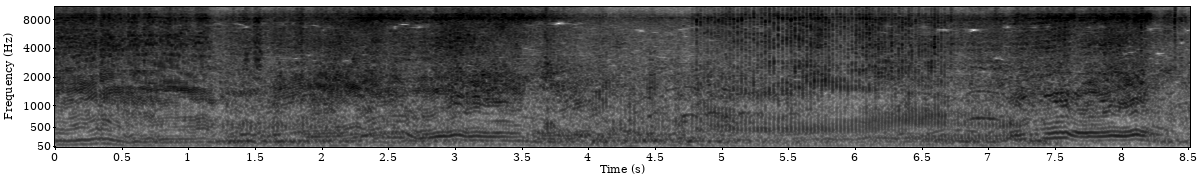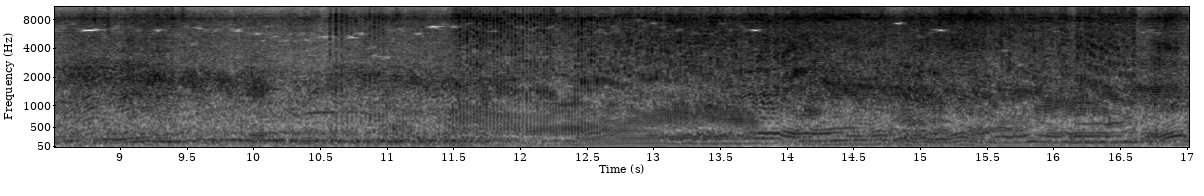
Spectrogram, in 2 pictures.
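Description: Engines of several MX1-class motocross bikes racing on a dirt track, revving up and down through the corners, their pitches rising and falling and overlapping as bikes pass.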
